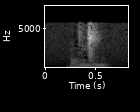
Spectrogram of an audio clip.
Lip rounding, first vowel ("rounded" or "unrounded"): rounded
